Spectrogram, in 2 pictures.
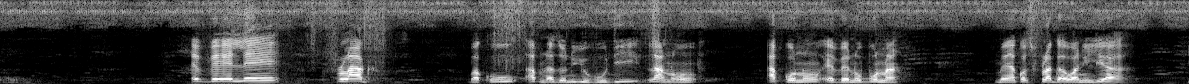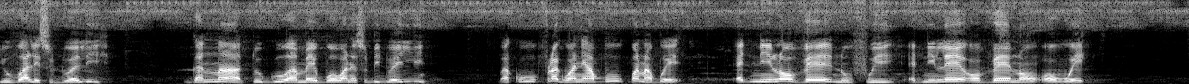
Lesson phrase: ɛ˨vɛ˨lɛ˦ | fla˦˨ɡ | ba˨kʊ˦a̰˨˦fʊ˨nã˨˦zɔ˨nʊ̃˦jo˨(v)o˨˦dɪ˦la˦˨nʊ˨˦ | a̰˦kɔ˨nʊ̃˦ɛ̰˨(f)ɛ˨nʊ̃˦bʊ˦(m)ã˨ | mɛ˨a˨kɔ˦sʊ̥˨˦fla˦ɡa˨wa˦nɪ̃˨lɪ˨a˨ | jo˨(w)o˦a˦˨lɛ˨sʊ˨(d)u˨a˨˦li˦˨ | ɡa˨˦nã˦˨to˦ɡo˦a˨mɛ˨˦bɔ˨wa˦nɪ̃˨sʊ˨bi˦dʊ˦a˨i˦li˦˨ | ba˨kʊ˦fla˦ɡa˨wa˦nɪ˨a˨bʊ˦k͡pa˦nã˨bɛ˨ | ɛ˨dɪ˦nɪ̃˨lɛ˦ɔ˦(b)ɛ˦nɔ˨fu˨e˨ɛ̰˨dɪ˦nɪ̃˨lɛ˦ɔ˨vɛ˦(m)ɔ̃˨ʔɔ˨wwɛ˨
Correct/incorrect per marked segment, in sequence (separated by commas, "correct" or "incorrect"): correct, incorrect, incorrect, incorrect, correct, incorrect, incorrect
